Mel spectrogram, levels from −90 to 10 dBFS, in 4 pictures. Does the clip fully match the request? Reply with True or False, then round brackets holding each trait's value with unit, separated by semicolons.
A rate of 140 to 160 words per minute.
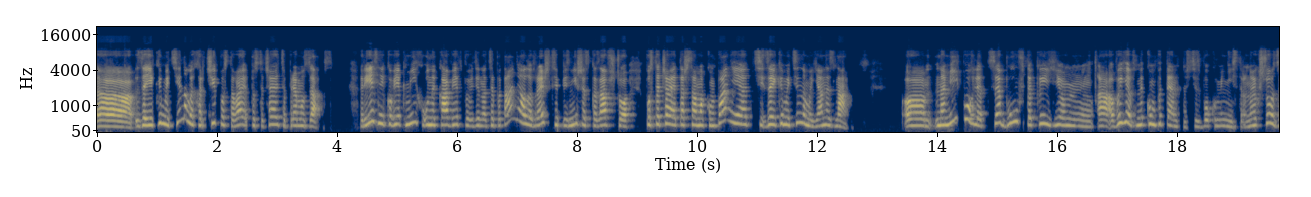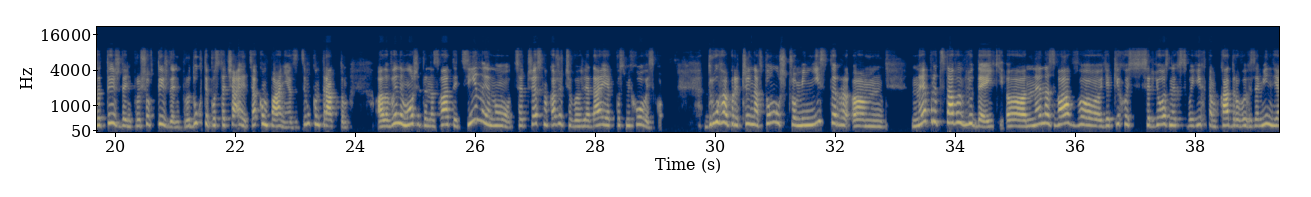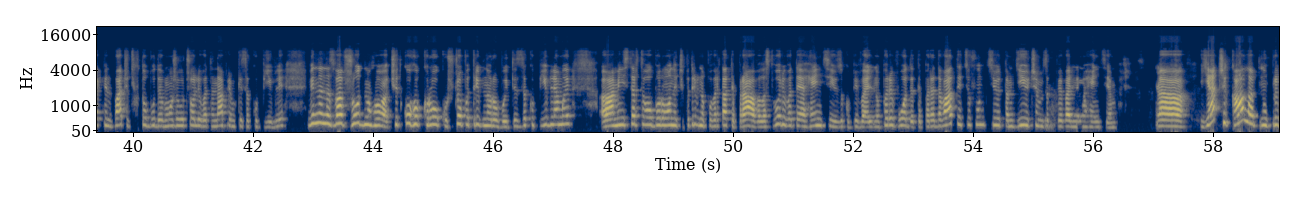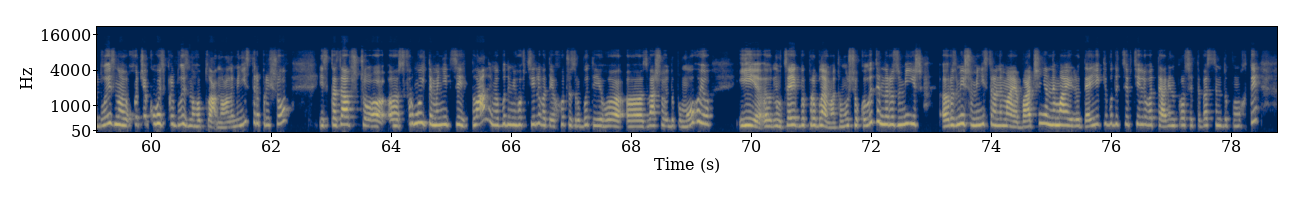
True (145 wpm)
